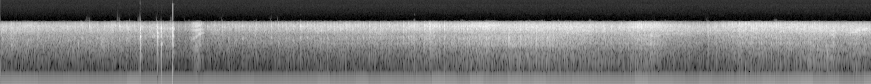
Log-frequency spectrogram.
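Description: Westfield SE sports car's engine idling steadily at a standstill, with a few sharp clicks about one and a half to two seconds in.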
